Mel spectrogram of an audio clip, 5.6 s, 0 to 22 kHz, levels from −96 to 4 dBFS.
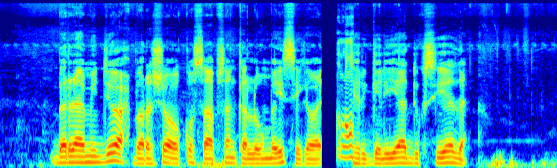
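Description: At 3.21 s the speech cuts out mid-flow and the output stays silent until 3.37 s, a gap of about 160 ms before the sound picks up again. This is a playback stall: the player most likely ran out of buffered data, or its audio thread was held up, so it had nothing to send to the output until it recovered and resumed.

From 3.37 to 3.53 s the speech that follows rushes by at double speed, with the pitch pushed up around ten semitones into a chipmunk-like squeak. This is catch-up at higher speed: having fallen behind during the stall, the player resampled its backlog at 2.0 times the normal rate to recover the lost time, raising speed and pitch together until it was back in step.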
